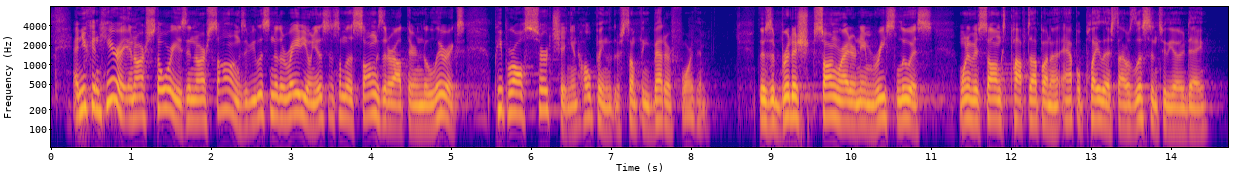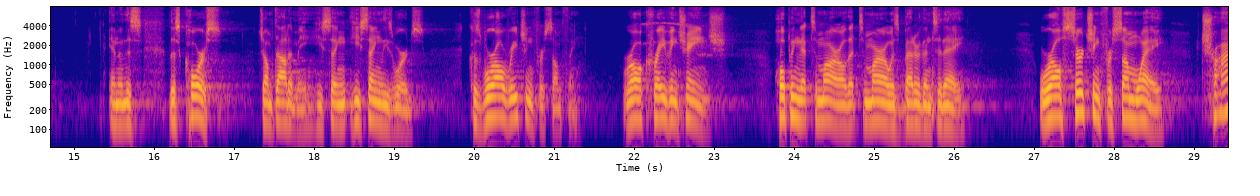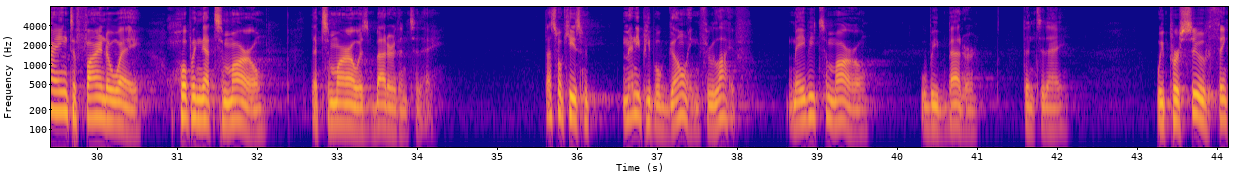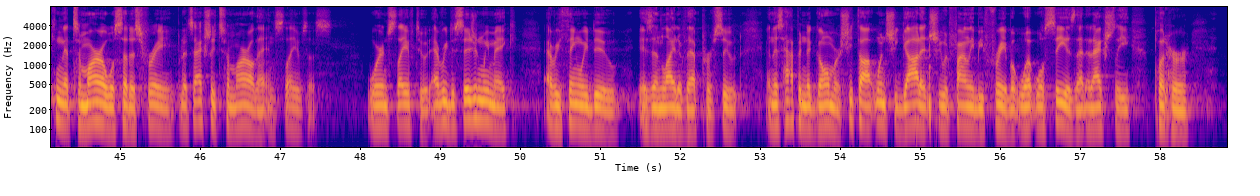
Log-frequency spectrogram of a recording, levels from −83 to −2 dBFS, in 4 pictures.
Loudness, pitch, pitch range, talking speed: -22 LUFS, 130 Hz, 115-155 Hz, 200 wpm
